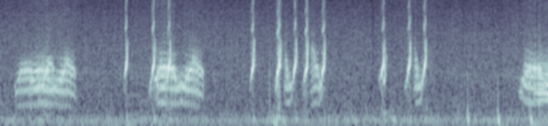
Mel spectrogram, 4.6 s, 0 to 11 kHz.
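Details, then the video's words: Common quail call for night luring by hunters: a buzzy nasal burst, then a series of sharp clipped notes in quick groups, closing with another nasal burst. "batair ki awaz for night batair ki new awaz 2023 بیٹر کی آواز صبح شام کے لیے"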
